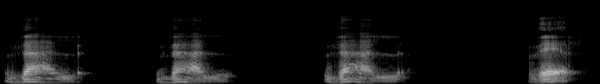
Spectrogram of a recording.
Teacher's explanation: Thal is a voiced sound, as in TH in the English word there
